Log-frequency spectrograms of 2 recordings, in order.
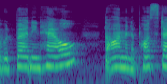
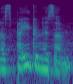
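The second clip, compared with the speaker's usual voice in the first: whisper; 3 semitones lower, 8 dB quieter than usual. Retold or imitated. Accusing dad of worshipping idol.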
